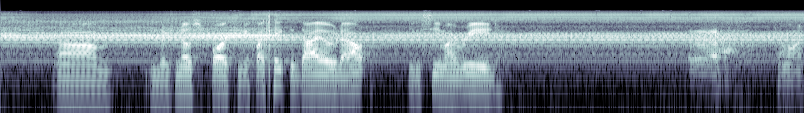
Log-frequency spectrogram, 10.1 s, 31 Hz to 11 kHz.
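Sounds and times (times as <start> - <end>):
pulse motor buzzing hum: 0.0 - 10.0.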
